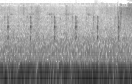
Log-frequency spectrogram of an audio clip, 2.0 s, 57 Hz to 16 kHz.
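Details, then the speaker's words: Built Jeep on 40-inch tires driving to the dealership: steady low drivetrain rumble with a sharp squeak about every third of a second tracking wheel speed, from the rear end; known bent right rear axle shaft. "do y'all hear that awesome squeaking from the rear end i have to do the early morning drop off so they don't see how embarrassing it is driving in such a noisy jeep"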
